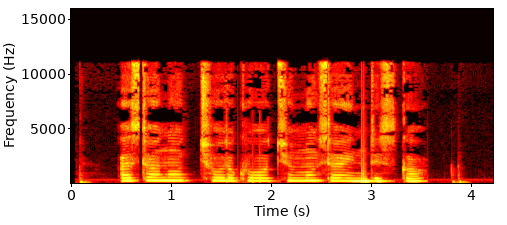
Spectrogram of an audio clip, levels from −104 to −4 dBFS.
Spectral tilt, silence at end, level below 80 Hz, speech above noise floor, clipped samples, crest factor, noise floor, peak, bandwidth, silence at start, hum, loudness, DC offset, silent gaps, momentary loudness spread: -3.5 dB/octave; 0.3 s; -54 dBFS; 20 dB; under 0.1%; 16 dB; -43 dBFS; -8 dBFS; 12 kHz; 0.1 s; none; -24 LUFS; under 0.1%; none; 21 LU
